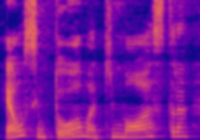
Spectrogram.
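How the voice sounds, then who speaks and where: A woman with a mellow, darker tone explains things patiently, like a voice therapist guest on a talk show. She speaks in a didactic way and builds each point with simple examples. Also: a little high, fairly even intonation, unhurried.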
